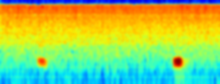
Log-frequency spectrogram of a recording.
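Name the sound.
rain falling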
